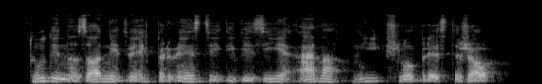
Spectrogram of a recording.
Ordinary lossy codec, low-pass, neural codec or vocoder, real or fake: none; none; vocoder, 22.05 kHz, 80 mel bands, HiFi-GAN; fake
